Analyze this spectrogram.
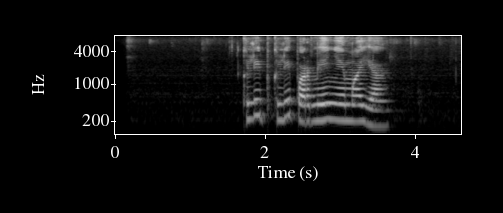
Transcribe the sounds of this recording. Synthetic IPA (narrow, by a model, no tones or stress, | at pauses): klʲipklʲiparmʲenʲɪjəmɑja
